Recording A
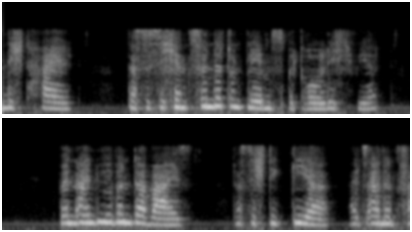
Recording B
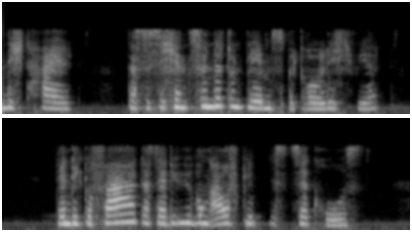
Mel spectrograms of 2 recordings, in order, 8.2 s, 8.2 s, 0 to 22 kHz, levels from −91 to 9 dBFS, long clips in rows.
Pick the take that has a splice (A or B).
B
